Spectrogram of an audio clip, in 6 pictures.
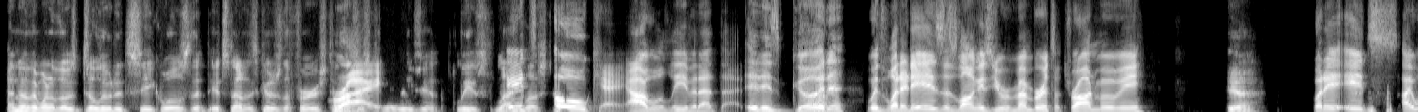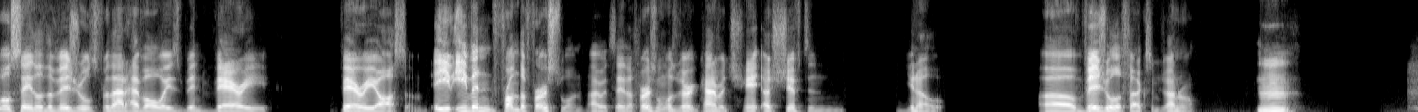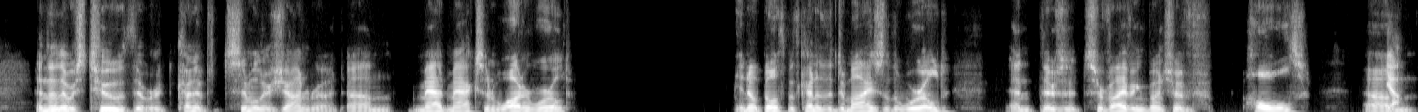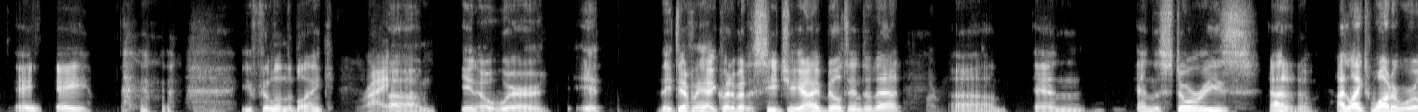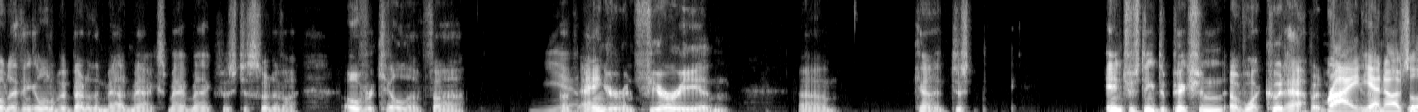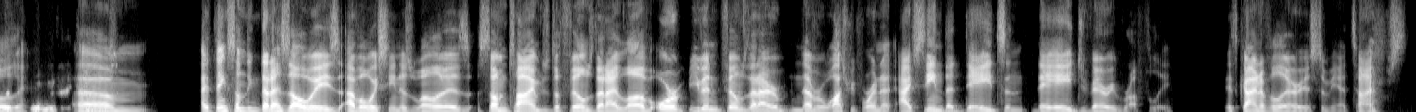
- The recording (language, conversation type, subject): English, unstructured, How should I weigh visual effects versus storytelling and acting?
- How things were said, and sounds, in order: stressed: "okay"; chuckle; other background noise; chuckle; tapping; laughing while speaking: "times"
